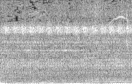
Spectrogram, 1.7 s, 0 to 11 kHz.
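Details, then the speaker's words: LG single-door fridge not cooling, compressor previously only humming with bimetal clicking: after relay/overload check, compressor runs with a steady even hum, drawing about 0.5 A at start, no clicking or stalling. "Nah di sini untuk mesin kompresor nya sudah nyala ya 0,5 nanti ini semakin naik ya teman-teman ya karena ini waktu start"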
